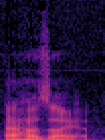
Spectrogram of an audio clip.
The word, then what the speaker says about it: Ahaziah: That's how you say it. Ahaziah.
